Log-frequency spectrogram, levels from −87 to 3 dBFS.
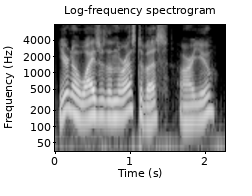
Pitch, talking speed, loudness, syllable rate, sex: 155 Hz, 265 wpm, -17 LUFS, 6.5 syllables/s, male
